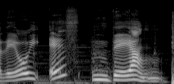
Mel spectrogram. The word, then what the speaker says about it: deán: Creo que ha habido una periodista en algún sitio, o periodista, que ha dicho que lo ha pronunciado como DIN.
